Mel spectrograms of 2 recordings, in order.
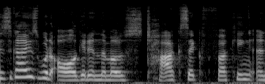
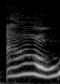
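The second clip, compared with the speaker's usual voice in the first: high-pitched mock cry of pain; comic "ow"; 12 semitones higher than usual. Teen stands up after the car hit him, comic ow. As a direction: play it as a silly little hurt.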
